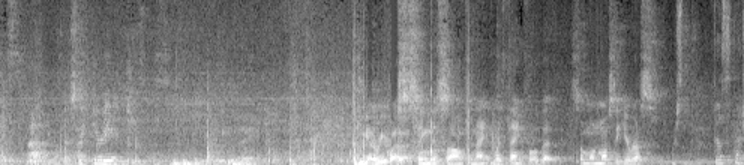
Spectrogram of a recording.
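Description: A man speaks through a microphone in a room with a slight echo.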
